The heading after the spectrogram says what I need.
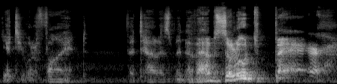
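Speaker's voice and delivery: lightly voiced mysterious mage, building to a big finish; slow, portentous mage, relishing the last words; happy mage. Mage answers a bear-seeker, happy and portentous. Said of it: "he's, like, really happy about this".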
